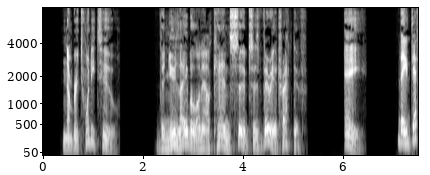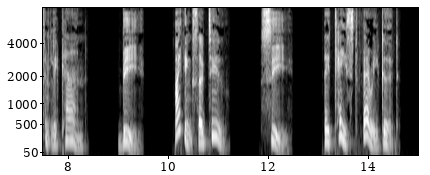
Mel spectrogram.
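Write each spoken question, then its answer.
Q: The new label on our canned soups is very attractive.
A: B: I think so too.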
